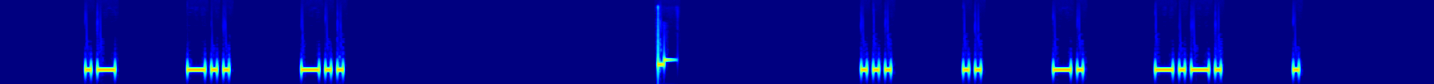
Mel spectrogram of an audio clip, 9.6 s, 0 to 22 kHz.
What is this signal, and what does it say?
Morse code, heard as a keyed tone, about 31 wpm, spaced as for 14 wpm, 700 Hz. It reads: ADD SINCE
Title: 4x Character Spacing - Top 300 Words - 30wpm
